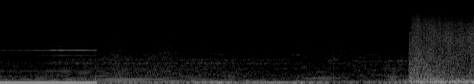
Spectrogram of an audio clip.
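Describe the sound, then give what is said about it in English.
A low droning rumble gives way near the end to a sudden, loud explosion that bursts in with a wide roar and keeps rumbling. No one speaks. “Huge explosion here at the Browser Stadium.”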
